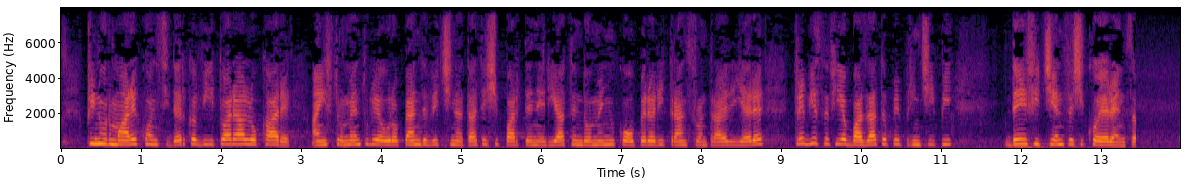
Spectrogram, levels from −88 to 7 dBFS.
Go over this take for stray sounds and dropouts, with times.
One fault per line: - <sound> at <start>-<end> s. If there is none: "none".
none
